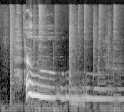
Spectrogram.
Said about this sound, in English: Oh no, a wolf.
